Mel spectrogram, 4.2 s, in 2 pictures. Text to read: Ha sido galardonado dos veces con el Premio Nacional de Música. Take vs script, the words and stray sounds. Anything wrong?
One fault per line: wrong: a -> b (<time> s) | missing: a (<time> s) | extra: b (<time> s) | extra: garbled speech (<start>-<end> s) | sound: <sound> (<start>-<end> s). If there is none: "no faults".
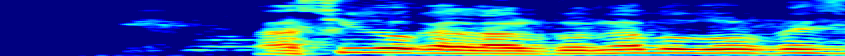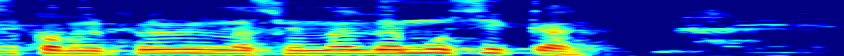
no faults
